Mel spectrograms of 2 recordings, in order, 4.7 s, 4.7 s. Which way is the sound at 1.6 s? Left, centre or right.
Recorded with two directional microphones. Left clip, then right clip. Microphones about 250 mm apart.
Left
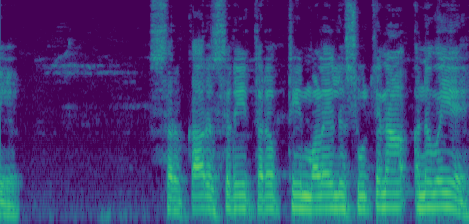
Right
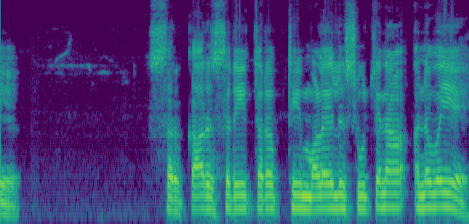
Right.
